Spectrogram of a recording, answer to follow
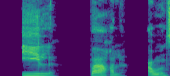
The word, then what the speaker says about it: parlent: I will say ils parlent. I won't say ils parlent. I will say ils parlent. Parle is written ENT at the end, but I say parle, not parlons.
